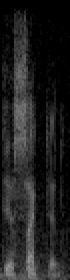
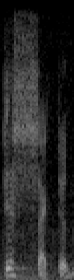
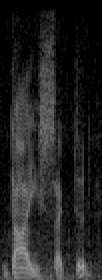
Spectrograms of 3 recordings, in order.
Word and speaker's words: dissect: be dissected uh parenthetically you notice I pronounce the word dissected not dissected it is not dissection when you cut up fishes and mollusks and cats and things the word is dissect uh and the word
